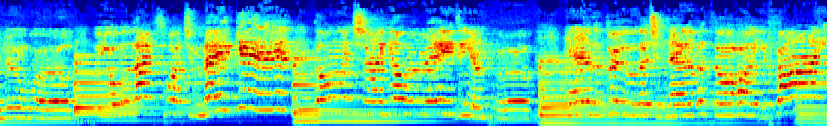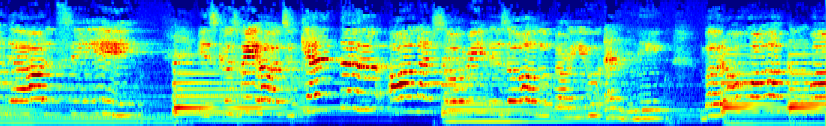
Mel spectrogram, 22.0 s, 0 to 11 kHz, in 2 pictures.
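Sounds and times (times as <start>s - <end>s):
woman singing pop ballad: 0.0s - 22.0s.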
